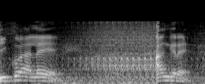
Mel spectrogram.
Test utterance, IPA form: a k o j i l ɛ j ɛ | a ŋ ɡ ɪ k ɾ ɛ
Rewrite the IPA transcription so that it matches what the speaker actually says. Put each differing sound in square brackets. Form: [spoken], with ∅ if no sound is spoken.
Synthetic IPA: [i] k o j [a] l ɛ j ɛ | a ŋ ɡ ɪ [∅] ɾ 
